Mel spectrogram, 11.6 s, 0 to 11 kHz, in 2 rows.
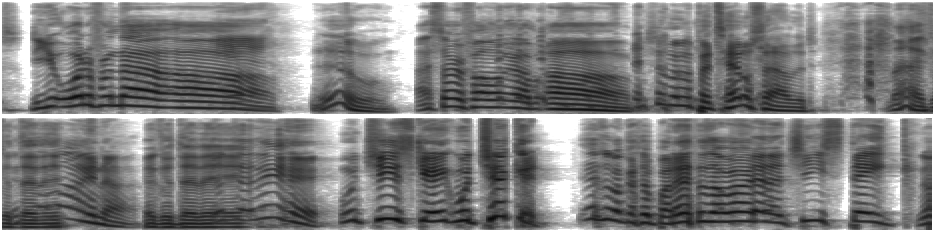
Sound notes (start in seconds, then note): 2.9 laughing; 6.7 speaking In Foreign Language; 9.5 speaking In Foreign Language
